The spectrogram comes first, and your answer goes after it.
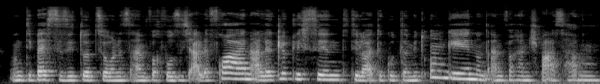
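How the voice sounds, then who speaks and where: With a plain, everyday voice, a woman talks at a medium pitch and a fairly quick pace. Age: young. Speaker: rapper and pole dancer. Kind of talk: interview. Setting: in her flat, home studio.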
